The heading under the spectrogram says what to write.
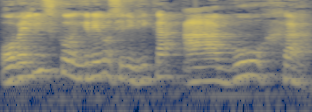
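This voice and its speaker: A man speaks with a Mexican accent amid audible room echo. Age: 60s. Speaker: priest. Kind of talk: religious talk. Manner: conversational, with fillers.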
